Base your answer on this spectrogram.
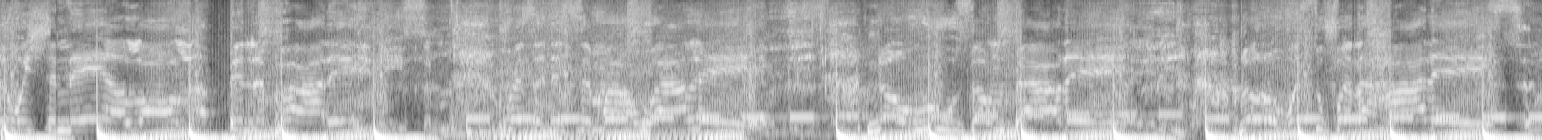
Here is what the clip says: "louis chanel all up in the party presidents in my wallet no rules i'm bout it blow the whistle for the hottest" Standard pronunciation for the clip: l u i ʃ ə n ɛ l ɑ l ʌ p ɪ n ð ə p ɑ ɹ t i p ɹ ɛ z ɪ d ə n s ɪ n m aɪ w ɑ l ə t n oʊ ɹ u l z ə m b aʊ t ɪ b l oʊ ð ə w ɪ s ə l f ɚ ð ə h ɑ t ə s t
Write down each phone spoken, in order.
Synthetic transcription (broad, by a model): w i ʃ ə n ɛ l ɑ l ʌ p ɪ n ð ə p ɑ ɹ t i p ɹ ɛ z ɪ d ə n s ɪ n m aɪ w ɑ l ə n oʊ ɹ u z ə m b aʊ t ɪ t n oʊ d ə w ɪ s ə f ɚ ð ə h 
